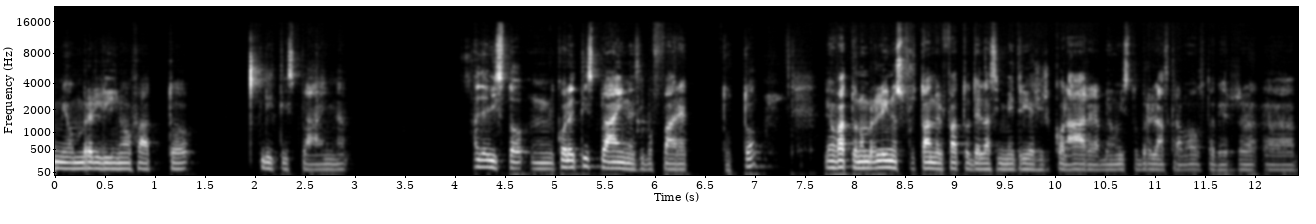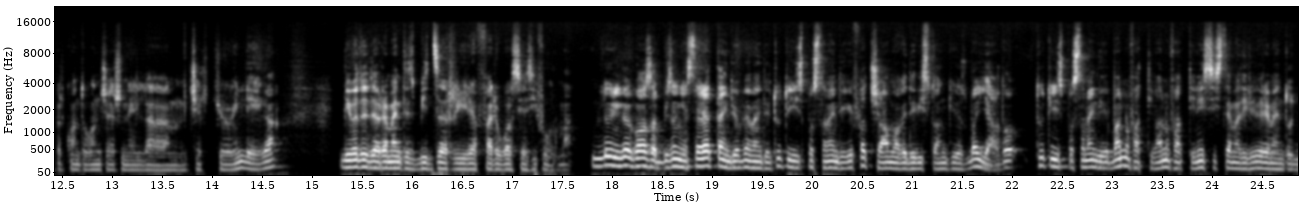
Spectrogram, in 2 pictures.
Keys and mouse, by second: 3.6 ctrl+1.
